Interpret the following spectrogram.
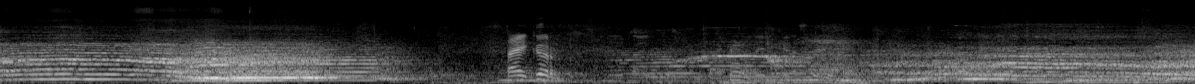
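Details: Cattle at a farm: a long, loud harmonic moo over the first four seconds, a brief higher squeal near five seconds, then further drawn-out lowing calls; music and a person's voice faintly behind.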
